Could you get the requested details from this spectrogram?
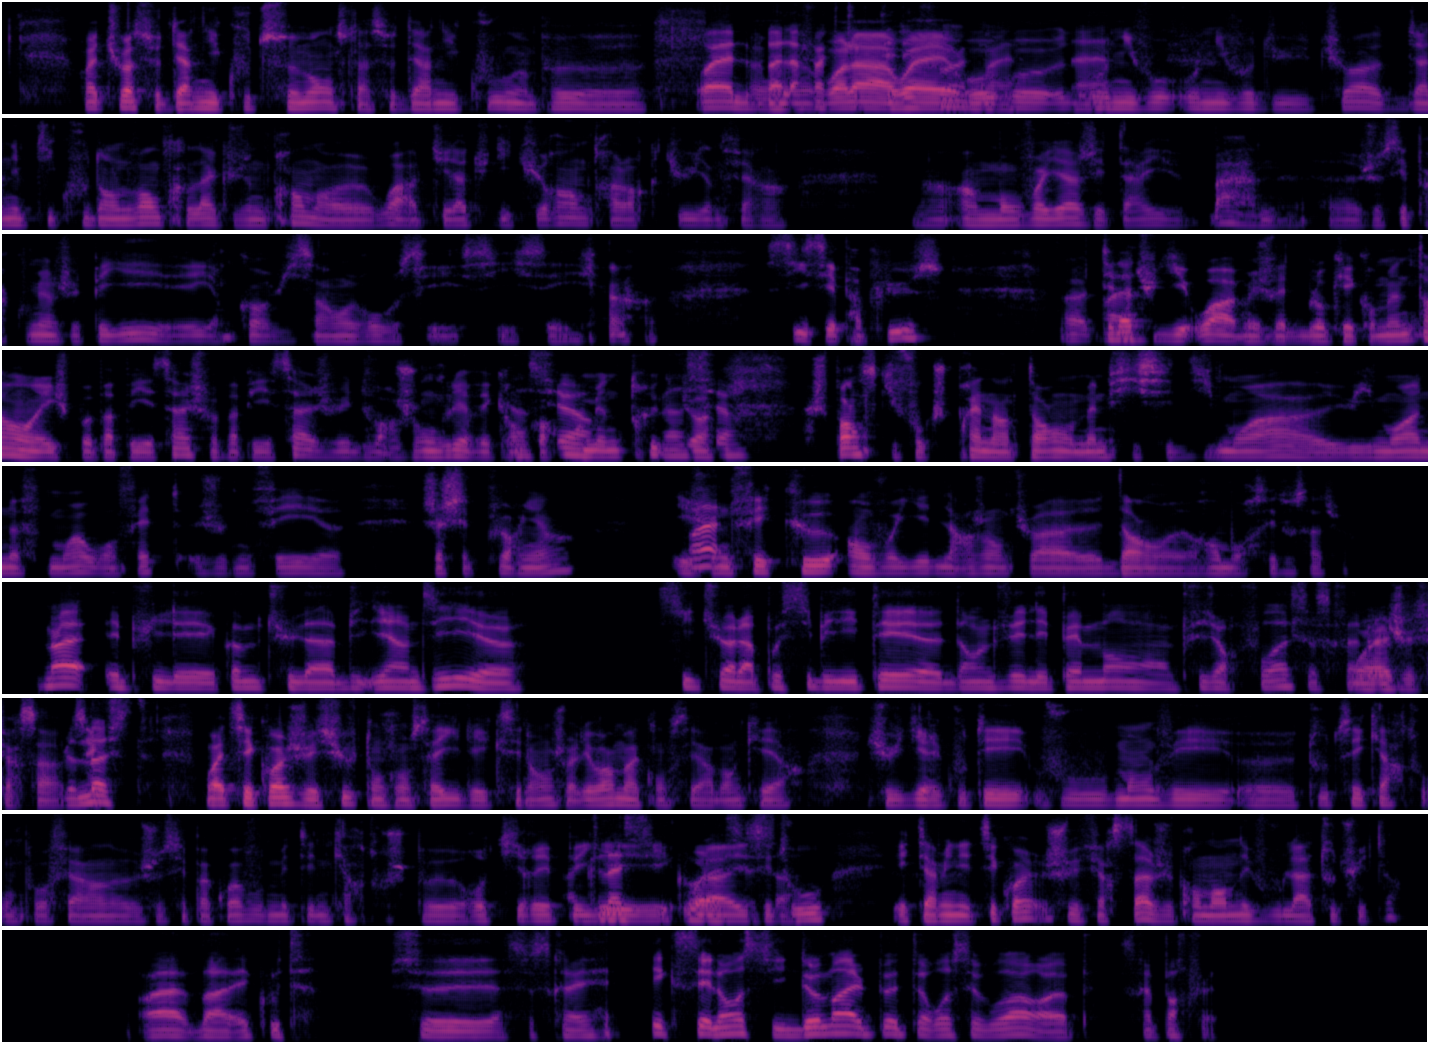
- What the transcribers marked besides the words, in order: chuckle; stressed: "must"
- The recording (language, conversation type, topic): French, advice, Comment gérer le stress provoqué par des factures imprévues qui vident votre compte ?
